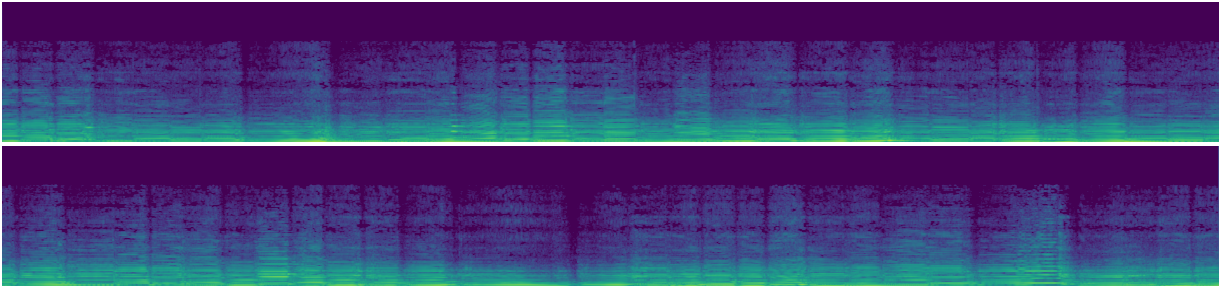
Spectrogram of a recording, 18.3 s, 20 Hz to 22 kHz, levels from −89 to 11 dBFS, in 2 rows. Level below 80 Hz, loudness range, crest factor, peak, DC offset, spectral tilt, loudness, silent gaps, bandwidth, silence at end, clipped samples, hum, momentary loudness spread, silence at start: -60 dBFS; 2 LU; 18 dB; 0 dBFS; 0.6%; -7.5 dB/octave; -18 LUFS; none; 11.5 kHz; 0 s; under 0.1%; none; 9 LU; 0 s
